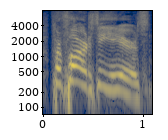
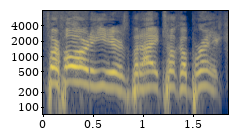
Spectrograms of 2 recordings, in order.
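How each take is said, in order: First: Put-on botched Italian accent, drawn out slowly; bad Italian accent. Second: Bad Italian accent. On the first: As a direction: attempt an old Italian barber and miss. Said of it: "that's not an Italian accent". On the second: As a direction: imitate an Italian accent badly but with gusto. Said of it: "I don't do accents".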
